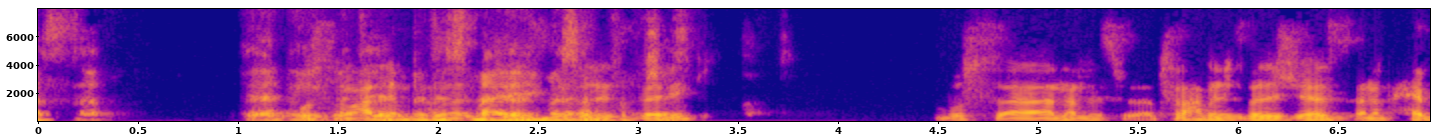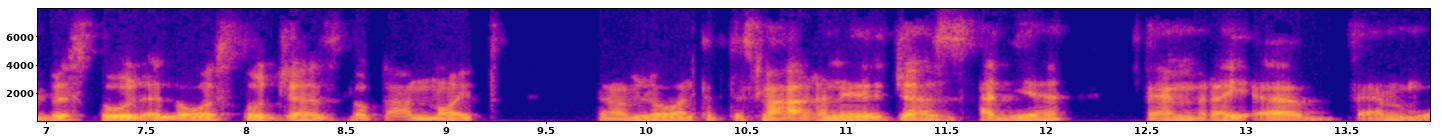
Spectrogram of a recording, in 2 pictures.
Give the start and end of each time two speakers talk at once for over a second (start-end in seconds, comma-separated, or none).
1.3-3.3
